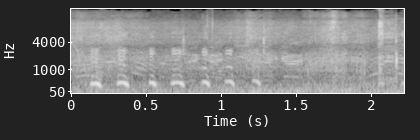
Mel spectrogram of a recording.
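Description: A person laughing in a quick run of about seven short, falling 'ha'-like syllables in just over a second, then trailing off.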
